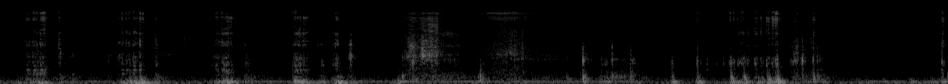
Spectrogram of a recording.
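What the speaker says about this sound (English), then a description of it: "I am going to trim this down and clip in some notches" Scissors snipping and trimming dress fabric around a front V neckline, clipping small notches, with repeated close crisp cuts and rustling of cloth, no talking.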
